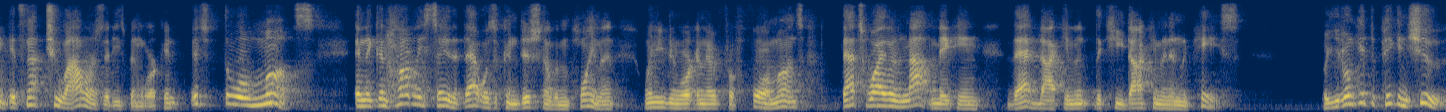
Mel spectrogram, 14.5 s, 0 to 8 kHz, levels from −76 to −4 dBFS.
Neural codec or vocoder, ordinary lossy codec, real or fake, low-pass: codec, 16 kHz, about 1 kbps, DyCAST, with the encoder's durations; Opus, 32 kbps; fake; 7.2 kHz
